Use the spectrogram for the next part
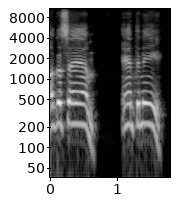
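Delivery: loud high name shout; screaming names. Real, not acted. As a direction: belt the viewer's name out. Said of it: "I have to stop screaming that".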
